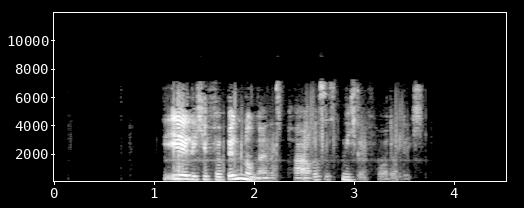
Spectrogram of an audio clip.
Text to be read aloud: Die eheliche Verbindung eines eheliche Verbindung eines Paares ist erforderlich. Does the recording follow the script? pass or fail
fail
